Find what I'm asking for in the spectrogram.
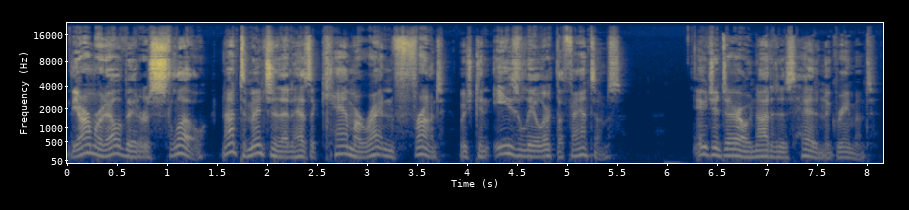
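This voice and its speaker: A man narrating a fan story aloud in a quiet, even, soft-spoken way. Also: mid-range voice, fairly quick, breathy edge, no echo, clean studio sound.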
